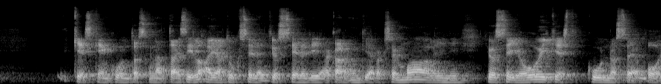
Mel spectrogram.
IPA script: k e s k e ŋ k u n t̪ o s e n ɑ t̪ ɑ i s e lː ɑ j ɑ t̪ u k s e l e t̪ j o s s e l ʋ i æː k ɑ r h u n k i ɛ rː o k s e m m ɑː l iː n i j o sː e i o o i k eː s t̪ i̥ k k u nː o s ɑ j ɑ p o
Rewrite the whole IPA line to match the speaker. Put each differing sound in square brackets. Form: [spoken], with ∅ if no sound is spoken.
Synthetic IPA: k e s k e ŋ k u n t̪ o s e n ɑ t̪ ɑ i s [i] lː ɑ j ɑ t̪ u k s e l e t̪ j o s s e l ʋ i æː k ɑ r h u [ŋ] k i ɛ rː o k s e m m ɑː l iː n i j o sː e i o o i k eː s t̪ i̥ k k u nː o [sː] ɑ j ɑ p o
